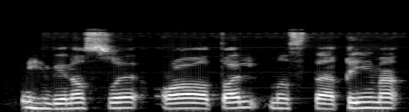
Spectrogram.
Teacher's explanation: صاد اور طا، صراط میں ان دونوں کو منہ بھر کے پڑھنا ہے، اور آپ کو بھی منہ بھر کے پڑھنا ہے، اور پھر مستقیمہ میں سین کو باریک پڑھنا ہے، ٹھیک ہے، اور قاف کو منہ بھر کے پڑھنا ہے۔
